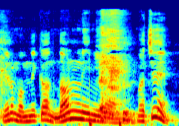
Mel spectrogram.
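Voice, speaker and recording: A man's voice: fairly high pitch, slow, a little hiss or hum. A man teaching an English class, lecturing students and constantly checking that they follow. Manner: lively, rising and dipping emphasis.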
